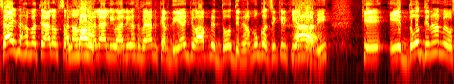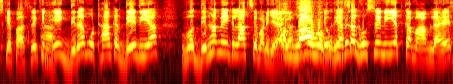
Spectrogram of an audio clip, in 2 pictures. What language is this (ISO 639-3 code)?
urd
